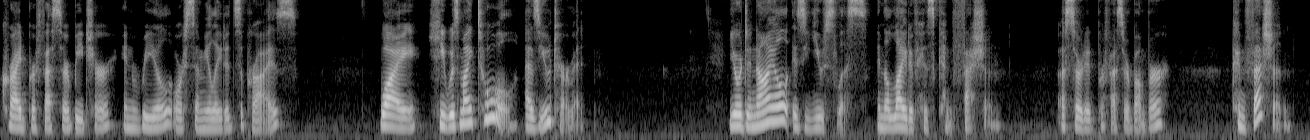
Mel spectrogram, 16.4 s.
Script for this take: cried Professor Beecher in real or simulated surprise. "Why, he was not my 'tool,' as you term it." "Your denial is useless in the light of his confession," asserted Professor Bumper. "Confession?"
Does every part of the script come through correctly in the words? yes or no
no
